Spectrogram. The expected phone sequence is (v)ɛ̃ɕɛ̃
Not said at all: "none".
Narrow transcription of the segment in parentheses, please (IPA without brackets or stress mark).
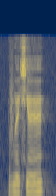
v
